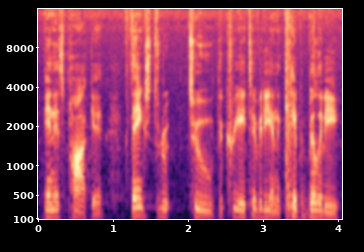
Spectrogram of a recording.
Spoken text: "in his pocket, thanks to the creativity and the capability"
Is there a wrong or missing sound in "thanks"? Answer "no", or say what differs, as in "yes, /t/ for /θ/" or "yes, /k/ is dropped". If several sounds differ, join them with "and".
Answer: no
